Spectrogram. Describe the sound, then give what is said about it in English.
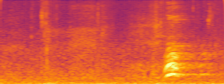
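A Doberman barks a short, sharp bark through the trees, with a bit of faint yipping before it over low outdoor background noise. “We're going to get a dog visit. You can even hear them yelling at me through the trees.”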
